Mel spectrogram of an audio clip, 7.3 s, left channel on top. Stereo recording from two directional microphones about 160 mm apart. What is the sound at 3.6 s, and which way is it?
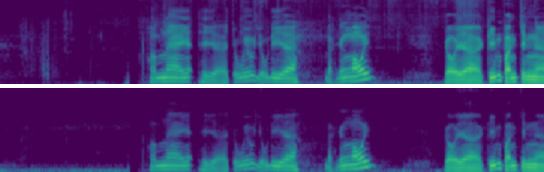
Speech, 15° right (ahead or behind).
